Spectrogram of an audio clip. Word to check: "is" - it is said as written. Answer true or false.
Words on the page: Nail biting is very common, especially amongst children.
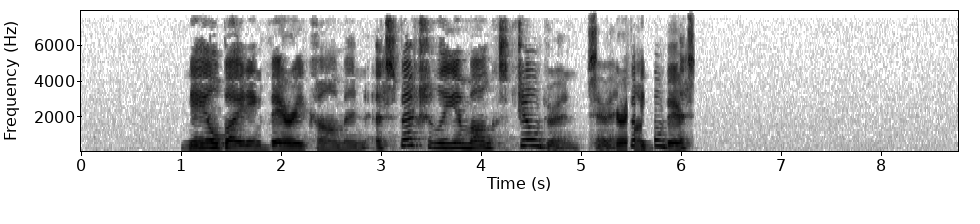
false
